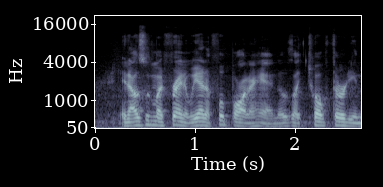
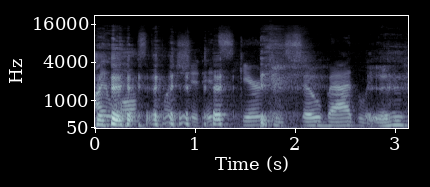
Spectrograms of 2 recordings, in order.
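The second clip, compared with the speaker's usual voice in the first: usual speaking voice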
